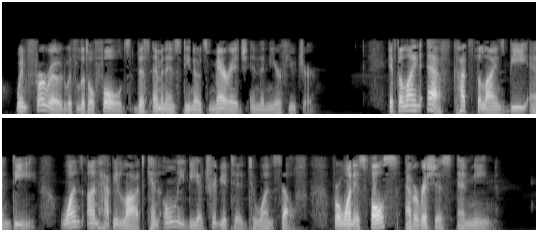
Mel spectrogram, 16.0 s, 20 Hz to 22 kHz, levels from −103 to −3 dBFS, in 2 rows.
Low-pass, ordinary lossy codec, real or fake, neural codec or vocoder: 5.4 kHz; MP3, 24 kbps; real; none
